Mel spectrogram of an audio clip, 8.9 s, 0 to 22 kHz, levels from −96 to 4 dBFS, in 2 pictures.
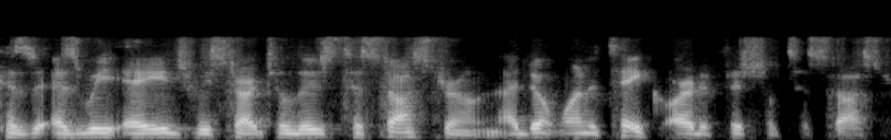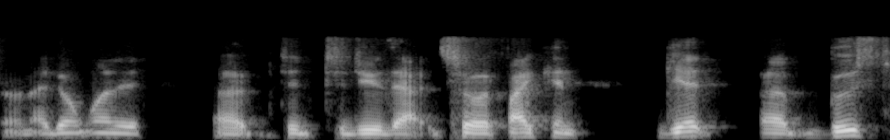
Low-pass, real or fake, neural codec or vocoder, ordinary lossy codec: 7.2 kHz; real; none; AAC, 48 kbps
